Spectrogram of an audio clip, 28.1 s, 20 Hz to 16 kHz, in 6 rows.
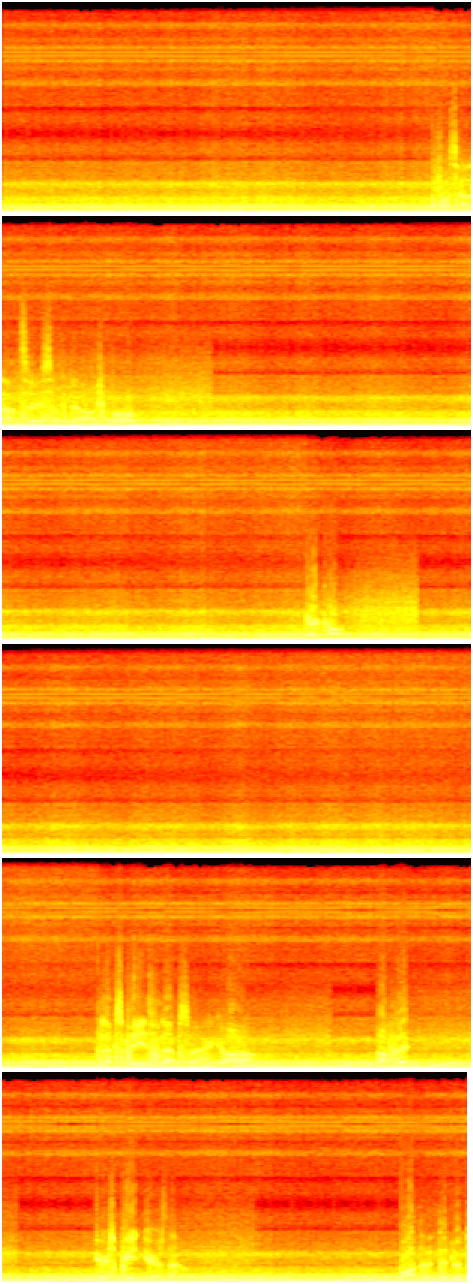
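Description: Cessna 310Q's twin six-cylinder piston engines and propellers heard inside the cockpit, a loud, steady, deep drone at even power during the approach. Short snatches of voice come through a few times.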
